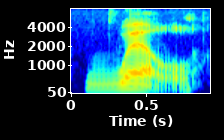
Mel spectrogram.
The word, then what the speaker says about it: well: your tongue rises way well the tongue is lower so it doesn't have to go high and low it's more in the middle the whole time well it goes up for the l well same for will so 32 33 34.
